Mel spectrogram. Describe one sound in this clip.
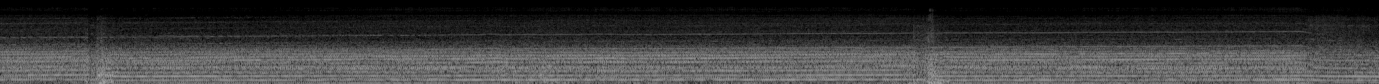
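A racing car engine drops sharply in pitch as gears change.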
